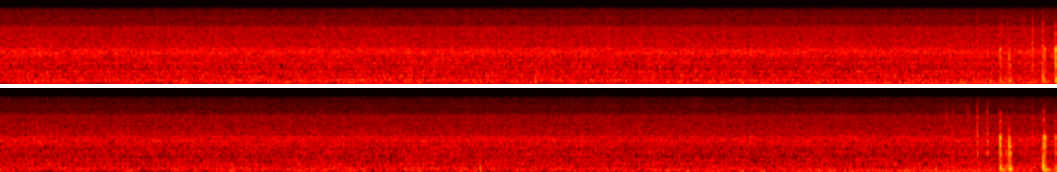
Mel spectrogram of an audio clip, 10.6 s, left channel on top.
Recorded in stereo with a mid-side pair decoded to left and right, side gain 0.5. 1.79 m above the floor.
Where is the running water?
30° left, 2 m.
